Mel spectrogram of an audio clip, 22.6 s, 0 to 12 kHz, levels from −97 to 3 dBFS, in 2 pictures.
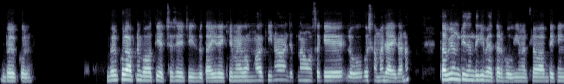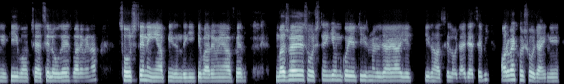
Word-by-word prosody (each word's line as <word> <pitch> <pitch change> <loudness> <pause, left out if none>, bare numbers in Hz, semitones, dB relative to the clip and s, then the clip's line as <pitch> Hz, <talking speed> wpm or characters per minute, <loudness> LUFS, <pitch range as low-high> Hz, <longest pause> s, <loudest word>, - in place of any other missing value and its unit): बिल्कुल। 145 -2 +1 1.5
बिल्कुल, 185 +4 +4
आपने 190 -1 +6
बहुत 165 -2 +1
ही 175 - +3
अच्छे 160 +1 -2
से 160 +1 -2
ये 155 - +1
चीज़ 150 -1 -4
बताई, 145 0 +1
देखिए 150 +2 0
मैं 155 0 -2
कहूँगा 165 +1 -2
कि 170 +1 -9
ना 190 0 -3
जितना 165 +2 -10
हो 160 -1 -5
सके 160 +1 -1 0.4
लोगों 150 0 -1
को 165 +1 -2
समझ 160 0 -6
आएगा 145 -1 +3
ना, 165 - -7 0.7
तभी 195 +3 +8
उनकी 205 -2 +2
ज़िंदगी 185 0 +1
बेहतर 160 -2 +1
होगी 145 +1 -2
मतलब 150 +2 -2
आप 145 -1 +2
देखेंगे 150 +1 -4
कि 160 +2 -1
बहुत 150 -1 -4
से 160 - +2
ऐसे 155 +2 0
लोग 150 -1 0
हैं 155 0 +2
इस 155 - -13
बारे 150 -1 -1
में 155 +1 -9
ना, 180 +2 -7 0.5
सोचते 170 +2 +4
नहीं 165 -4 +1
हैं 145 - +2
अपनी 145 +2 -3
ज़िंदगी 145 0 -3
के 150 - +1
बारे 140 0 0
में 145 0 -5
या 145 0 -1
फिर, 150 +2 -3 0.6
बस 170 +2 +5
वह 185 - +8
ये 185 -1 +5
सोचते 180 0 -3
हैं 175 -1 -3
कि 185 - 0
उनको 180 0 -1
ये 175 -1 +3
चीज़ 175 -2 -2
मिल 155 -1 -4
जाए 155 0 0
या 155 0 +1
ये 150 -1 -2
चीज़ 155 +2 -8
हासिल 150 +2 -6
हो 145 -1 -6
जाए 145 +2 -3
जैसे 150 +2 -1
भी 195 +4 -12 0.3
और 170 +1 +3
वह 195 - +6
खुश 180 -2 -3
हो 160 - +2
जाएँगे। 145 +1 -3
155 Hz, 200 wpm, -20 LUFS, 145-170 Hz, 1.5 s, तभी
